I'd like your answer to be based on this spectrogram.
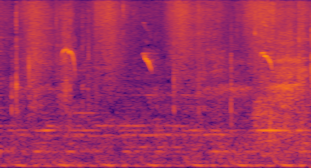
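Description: Hens cluck softly in the background amid low farmyard rumble, with a few short high chirps from chicks or small birds scattered throughout.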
